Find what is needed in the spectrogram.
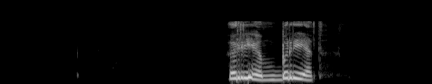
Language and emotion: Russian, angry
